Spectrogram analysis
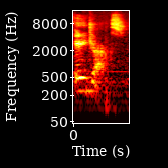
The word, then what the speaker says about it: Ajax: demon and this is it is Ajax right Ajax please not ax please so what is this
